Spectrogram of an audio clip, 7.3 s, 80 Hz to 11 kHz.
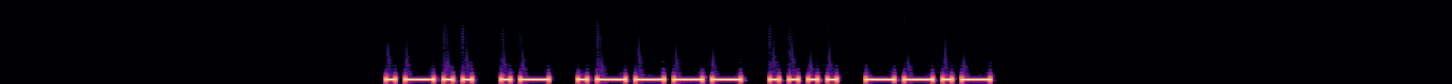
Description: Morse code, heard as a keyed tone, about 25 wpm, 700 Hz. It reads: LA1HQ
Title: DXCC-100 Call Signs - 5 Characters - Repeated 3x - 25wpm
